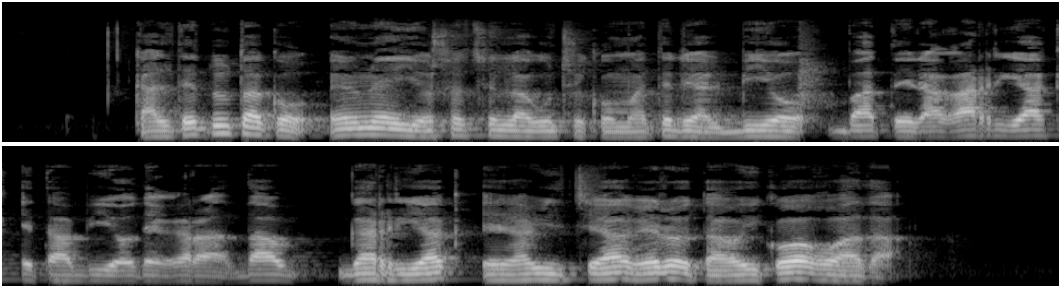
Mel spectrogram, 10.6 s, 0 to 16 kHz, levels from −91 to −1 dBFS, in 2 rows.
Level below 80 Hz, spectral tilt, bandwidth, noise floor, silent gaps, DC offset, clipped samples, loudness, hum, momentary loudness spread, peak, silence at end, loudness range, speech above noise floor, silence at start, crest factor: -72 dBFS; -6 dB/octave; 10.5 kHz; -83 dBFS; none; under 0.1%; under 0.1%; -28 LUFS; none; 8 LU; -10 dBFS; 0.8 s; 4 LU; 55 dB; 0.7 s; 18 dB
